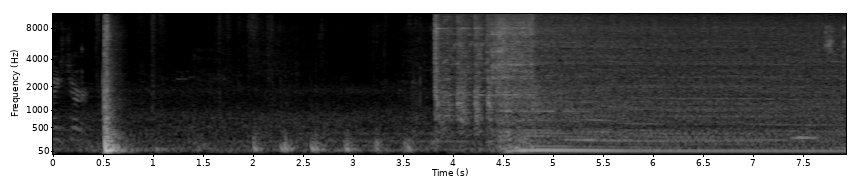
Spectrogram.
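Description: A car door thuds shut, then a few rhythmic knocks lead into the engine cranking and catching, settling into a steady close idle; voices are briefly heard around it.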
